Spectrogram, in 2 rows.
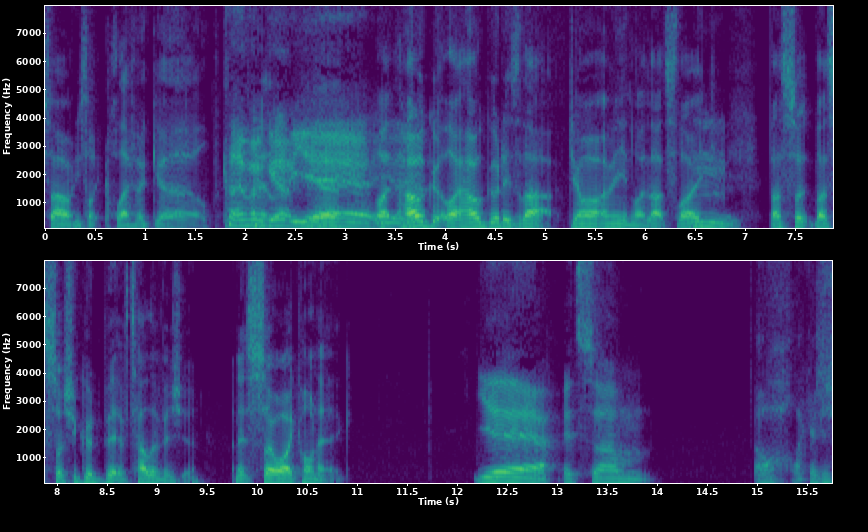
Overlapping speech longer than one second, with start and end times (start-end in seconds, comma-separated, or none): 2.0-3.8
